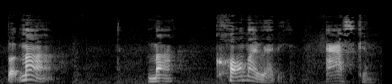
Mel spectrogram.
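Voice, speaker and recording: A man's voice: fairly high pitch, big pitch swings, takes it slowly, bright, forceful tone, slightly rough, full character voice. A man voicing a cheeky young boy who stammers and rambles through excuses. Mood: sheepish.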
